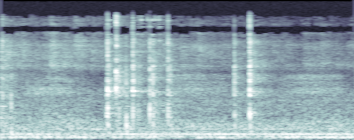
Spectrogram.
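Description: A metal spoon clinks against a jar.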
